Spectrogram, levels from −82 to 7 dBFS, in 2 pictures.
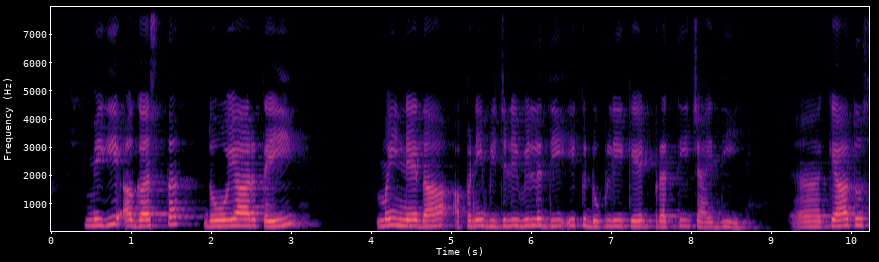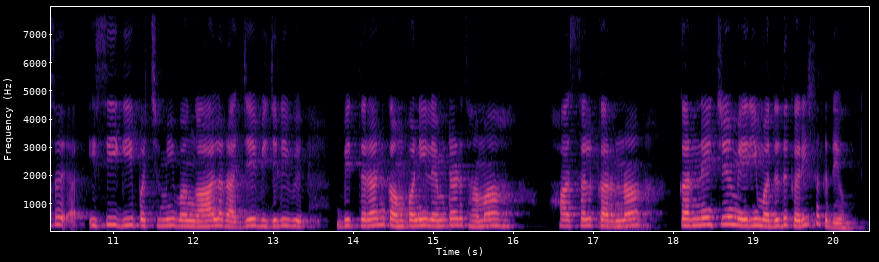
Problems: none marked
